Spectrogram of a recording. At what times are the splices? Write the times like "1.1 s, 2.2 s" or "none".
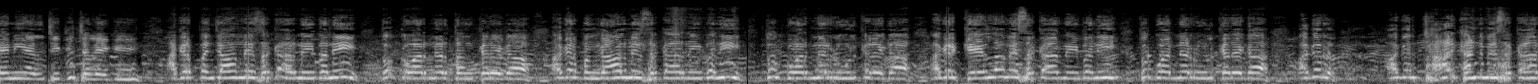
none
